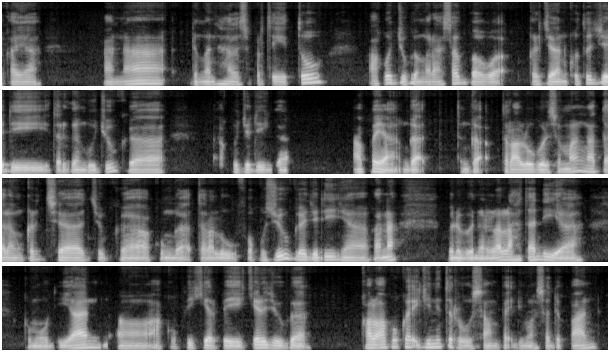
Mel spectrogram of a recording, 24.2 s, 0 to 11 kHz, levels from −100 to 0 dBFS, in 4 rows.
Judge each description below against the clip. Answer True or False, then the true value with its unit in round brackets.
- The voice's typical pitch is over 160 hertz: False (95 Hz)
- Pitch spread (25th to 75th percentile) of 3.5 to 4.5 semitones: True (4.1 semitones)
